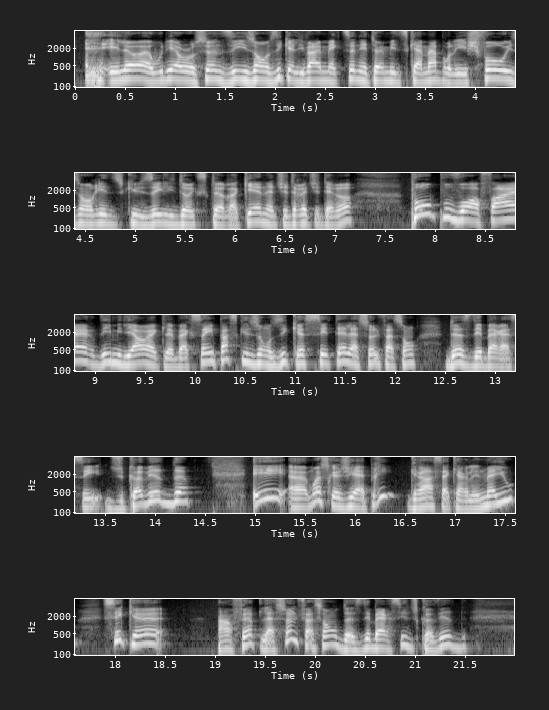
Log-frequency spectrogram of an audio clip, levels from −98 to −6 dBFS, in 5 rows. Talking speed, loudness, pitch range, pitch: 185 wpm, -20 LUFS, 145-200 Hz, 165 Hz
